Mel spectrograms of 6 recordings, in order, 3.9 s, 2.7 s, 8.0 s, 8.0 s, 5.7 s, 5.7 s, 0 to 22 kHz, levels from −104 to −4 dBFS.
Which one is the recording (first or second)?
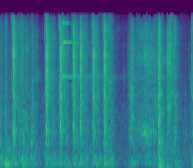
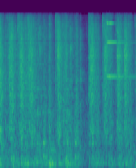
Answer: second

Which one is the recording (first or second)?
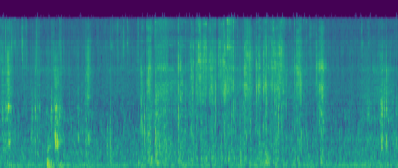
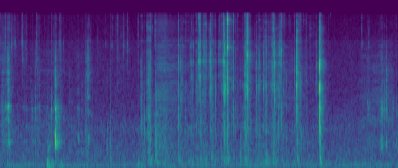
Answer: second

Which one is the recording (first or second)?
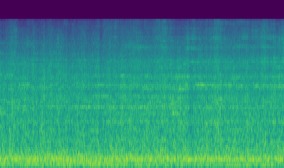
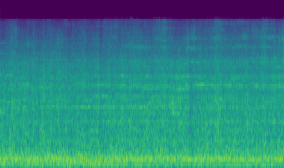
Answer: second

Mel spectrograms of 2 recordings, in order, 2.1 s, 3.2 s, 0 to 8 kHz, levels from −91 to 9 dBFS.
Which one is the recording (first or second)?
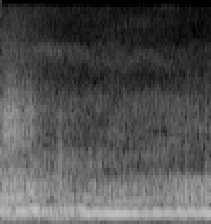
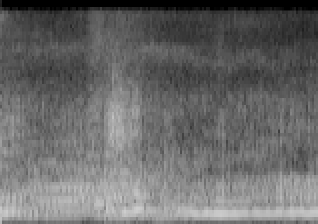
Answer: first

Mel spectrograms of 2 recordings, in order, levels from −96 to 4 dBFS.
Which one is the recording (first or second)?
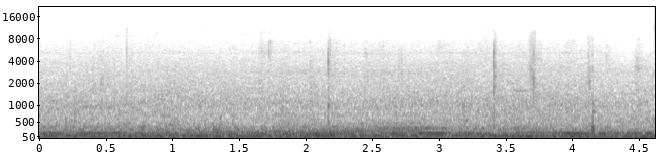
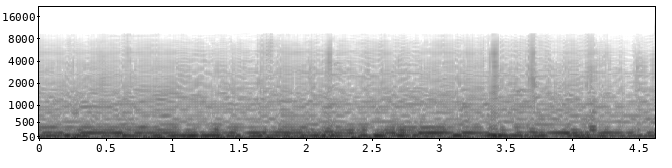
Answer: first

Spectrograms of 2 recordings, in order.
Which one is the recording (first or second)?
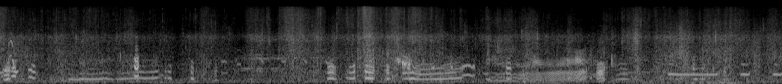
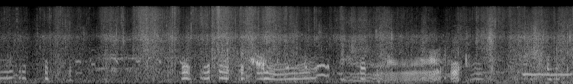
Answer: first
